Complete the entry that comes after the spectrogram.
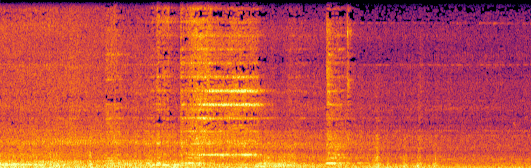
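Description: Passenger train pulling away and rolling over the station points, wheels rumbling and clattering. About four seconds in, the wheels give a high squeal lasting about a second and a half. The train fades as it moves off.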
